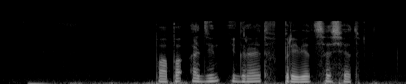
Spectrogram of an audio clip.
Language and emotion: Russian, neutral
